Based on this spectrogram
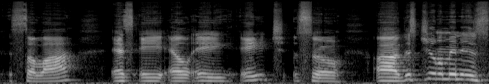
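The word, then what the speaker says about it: Salach: It's O-R space S-A-L-A-C-H, and he says it's pronounced Salah, S-A-L-A-H.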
